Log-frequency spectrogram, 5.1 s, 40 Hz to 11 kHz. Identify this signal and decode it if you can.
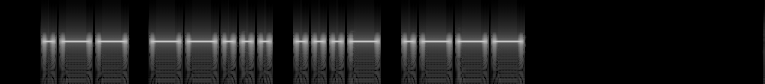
Morse code, heard as a keyed tone, about 21 wpm, 700 Hz. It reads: W7VJ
